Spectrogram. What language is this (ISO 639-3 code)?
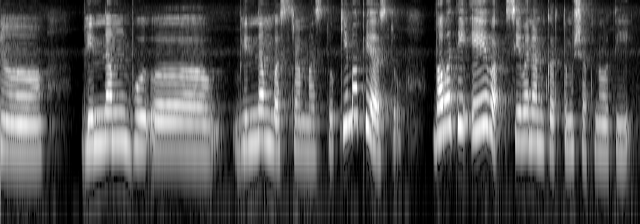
san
